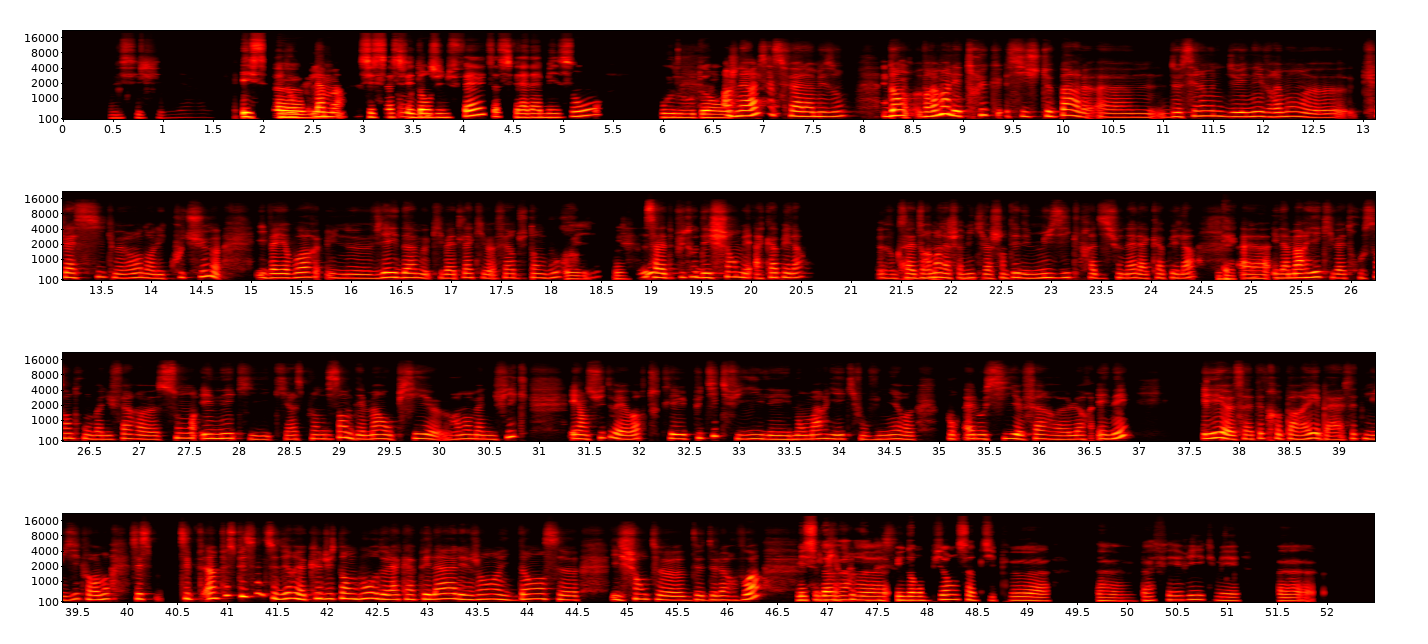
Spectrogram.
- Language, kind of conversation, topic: French, podcast, Comment célèbre-t-on les grandes fêtes chez toi ?
- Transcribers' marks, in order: none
